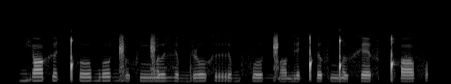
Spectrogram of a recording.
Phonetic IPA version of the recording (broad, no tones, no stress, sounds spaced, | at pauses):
b j ɒ x ə ǃʰ o b o ɡ͡ǁ ʊ f ŋ͡ǁ ʊ z ə b d ɹ o x r ʊ b f o ɡ͡ǁ ɒ ɡ ɛ ǃʰ ə f ŋ͡ǃ ʊ x ɛ f ǃʰ ɒ f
